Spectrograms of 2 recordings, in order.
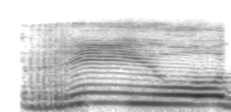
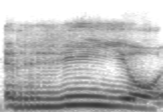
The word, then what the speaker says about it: río: Y va a ser Río de Janeiro. Río de Janeiro. So here is a diphthong, a quick one, but Río, it's not Río, Río.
